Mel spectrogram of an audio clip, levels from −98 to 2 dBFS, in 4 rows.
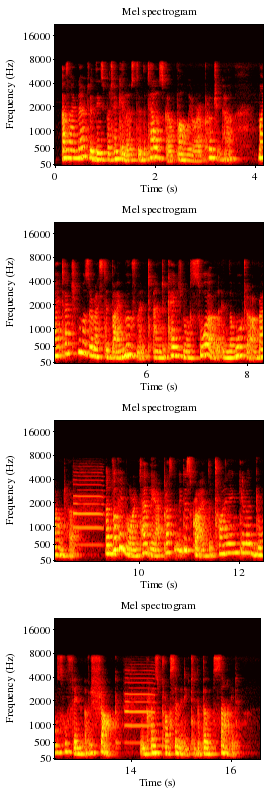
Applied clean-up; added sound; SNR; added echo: none; Wind instrument, woodwind instrument; 12 dB; reverberation time 0.8 s.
